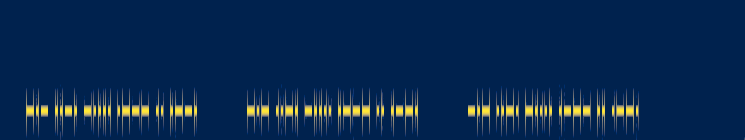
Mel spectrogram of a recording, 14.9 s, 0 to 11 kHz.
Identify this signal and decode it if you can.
Morse code, heard as a keyed tone, about 25 wpm, 700 Hz. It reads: KF6JIP KF6JIP KF6JIP
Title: USA Call Signs - 6 Characters - Repeated 3x - 25wpm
